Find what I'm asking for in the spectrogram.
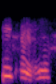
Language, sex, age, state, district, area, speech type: Hindi, female, 18-30, Uttar Pradesh, Ghazipur, rural, conversation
